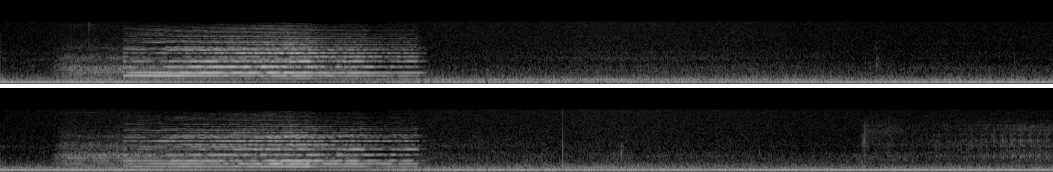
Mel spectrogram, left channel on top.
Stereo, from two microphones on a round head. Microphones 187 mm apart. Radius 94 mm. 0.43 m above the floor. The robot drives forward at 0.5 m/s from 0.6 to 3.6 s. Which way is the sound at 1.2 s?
70° left (ahead or behind).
